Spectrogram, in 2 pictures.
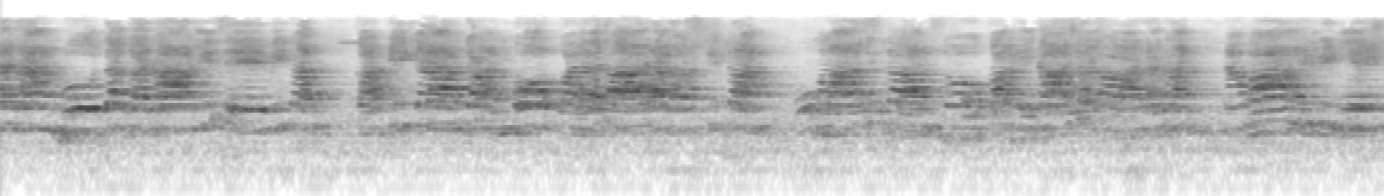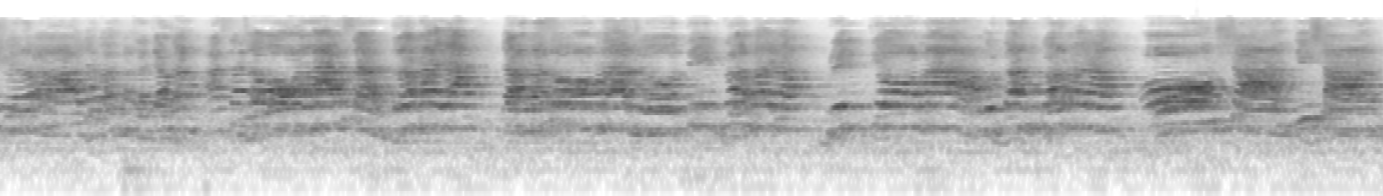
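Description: Young girls' voices chanting a shloka together in a sing-song recitation, with short pauses between lines.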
